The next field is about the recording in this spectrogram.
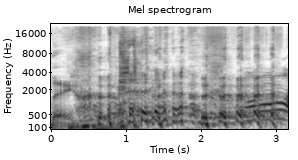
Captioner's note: both laugh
